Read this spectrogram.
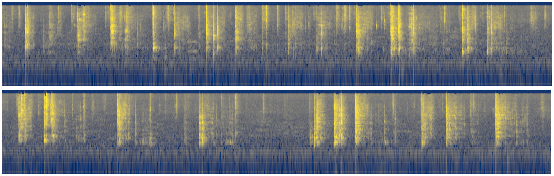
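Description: A thick smoothie plops into a plastic cup.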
